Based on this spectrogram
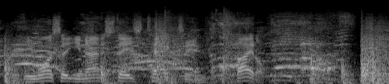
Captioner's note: crowd chatter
